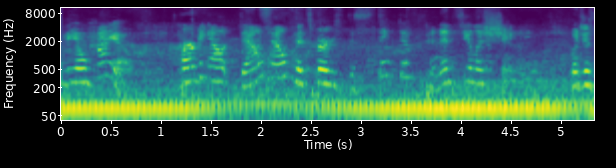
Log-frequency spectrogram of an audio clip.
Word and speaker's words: Pittsburgh: And Forbes thought, I'm paraphrasing, and Forbes said, well, how about we call it Pittsburgh? Yes, the H on the end of Pittsburgh was originally pronounced Borough, because Forbes was a Scotsman.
